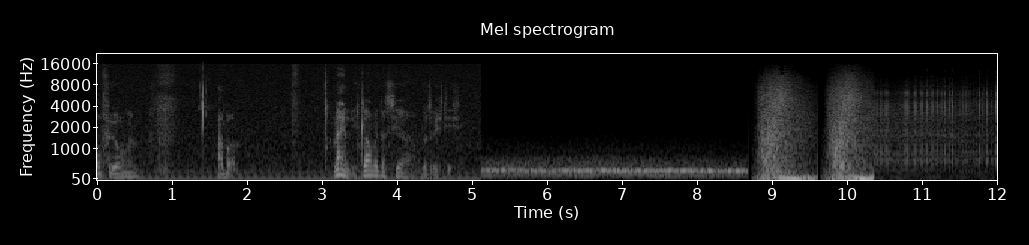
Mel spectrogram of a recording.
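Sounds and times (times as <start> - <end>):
steady low tone: 5.1 - 8.7.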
